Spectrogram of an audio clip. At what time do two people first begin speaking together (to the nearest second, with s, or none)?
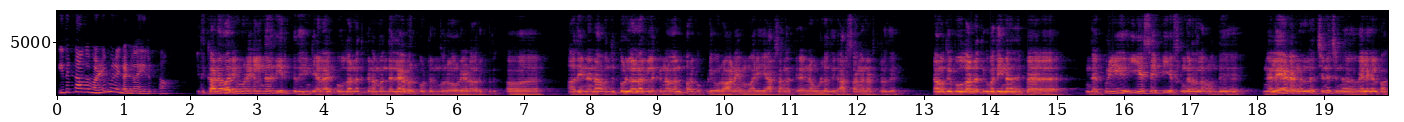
none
